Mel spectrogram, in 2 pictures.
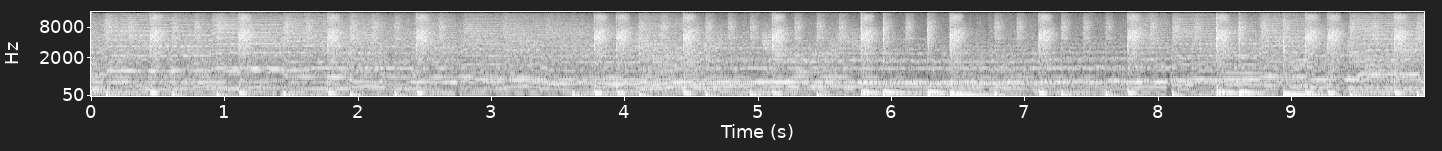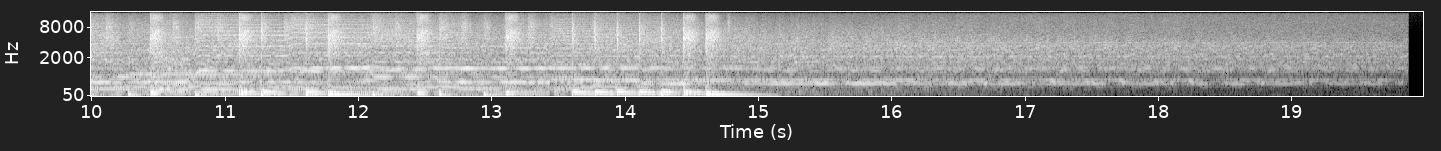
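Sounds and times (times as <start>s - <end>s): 
game boss music: 0.0s - 15.4s.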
